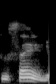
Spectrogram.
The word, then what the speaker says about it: Husain: Like, no, my name is Husain.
